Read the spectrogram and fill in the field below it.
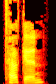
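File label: "tuck in", British English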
